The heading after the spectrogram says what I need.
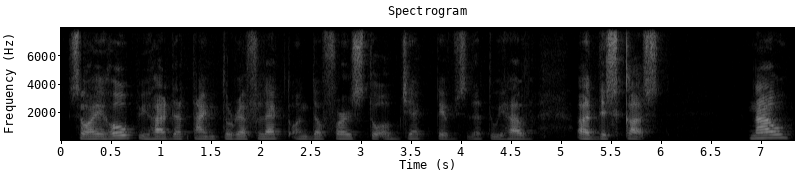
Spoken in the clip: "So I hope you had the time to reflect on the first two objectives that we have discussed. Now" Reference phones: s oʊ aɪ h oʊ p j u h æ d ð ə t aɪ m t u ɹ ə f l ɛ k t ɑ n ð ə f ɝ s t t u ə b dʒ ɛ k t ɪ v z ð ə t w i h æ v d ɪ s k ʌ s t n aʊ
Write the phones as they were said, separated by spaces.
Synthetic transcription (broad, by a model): s oʊ aɪ h oʊ p j u h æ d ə t aɪ m t u ɹ ə f l ɛ k t ɑ n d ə f ɝ s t t u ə b dʒ ɛ k t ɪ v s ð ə t w i h æ v d ɪ s k ʌ s t n aʊ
